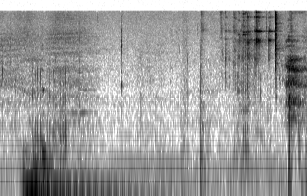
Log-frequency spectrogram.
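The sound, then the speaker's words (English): Keys jangle and clink in a few brief, bright metallic bursts after a low thump near the start; no one speaks. “Yeah, but I don't think your keys have been in places that I should be drinking.”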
